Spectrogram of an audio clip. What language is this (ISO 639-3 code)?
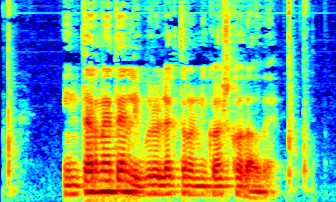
eus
